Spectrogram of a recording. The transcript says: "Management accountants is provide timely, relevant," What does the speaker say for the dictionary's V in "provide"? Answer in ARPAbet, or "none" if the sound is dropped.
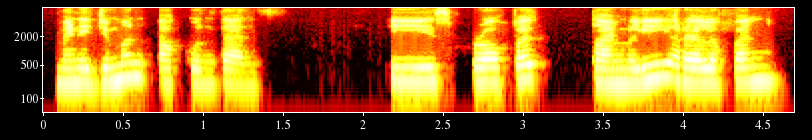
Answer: F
